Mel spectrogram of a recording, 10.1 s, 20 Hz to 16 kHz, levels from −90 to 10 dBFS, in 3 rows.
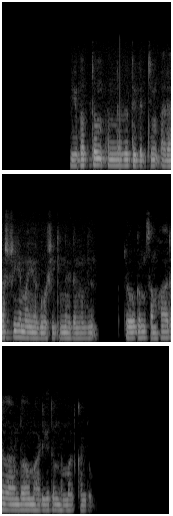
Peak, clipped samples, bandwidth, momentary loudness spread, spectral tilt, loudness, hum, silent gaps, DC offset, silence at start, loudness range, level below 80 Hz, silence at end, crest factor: -22 dBFS; under 0.1%; 7 kHz; 10 LU; -6.5 dB/octave; -38 LUFS; none; 5.33-5.76 s; under 0.1%; 1.35 s; 4 LU; -78 dBFS; 1.55 s; 18 dB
